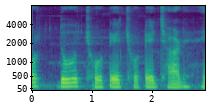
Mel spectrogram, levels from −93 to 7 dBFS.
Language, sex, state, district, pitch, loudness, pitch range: Hindi, male, Punjab, Fazilka, 130 Hz, -17 LUFS, 115-140 Hz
